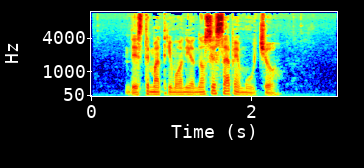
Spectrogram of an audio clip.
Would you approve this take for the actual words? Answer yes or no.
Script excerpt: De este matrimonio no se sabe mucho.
yes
